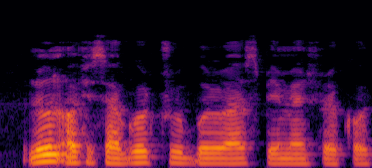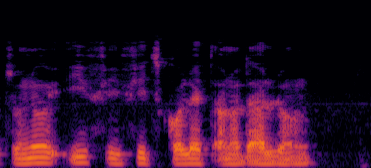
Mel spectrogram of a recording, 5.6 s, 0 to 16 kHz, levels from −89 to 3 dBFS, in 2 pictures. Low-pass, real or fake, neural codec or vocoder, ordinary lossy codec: 7.2 kHz; real; none; none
